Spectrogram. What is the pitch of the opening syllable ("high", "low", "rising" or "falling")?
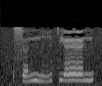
rising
